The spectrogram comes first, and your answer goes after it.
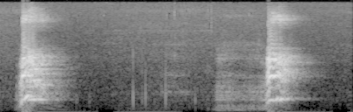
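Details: Young dog, seven months old, puzzled by a mirror and barking at it: a loud single bark, a pause with faint soft sounds, then a low grumble rising into a second sharp bark.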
